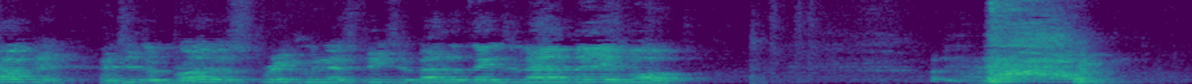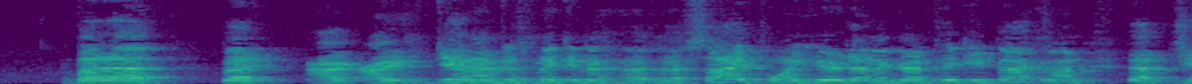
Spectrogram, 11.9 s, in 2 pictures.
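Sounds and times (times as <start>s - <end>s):
speech: 0.3s - 3.5s, 6.3s - 11.9s
person clearing throat during a sermon: 4.7s - 5.7s.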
